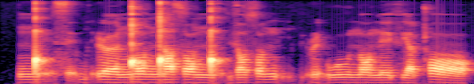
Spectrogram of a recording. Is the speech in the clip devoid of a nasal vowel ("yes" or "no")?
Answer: yes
